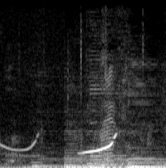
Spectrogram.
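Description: Two rising, sliding whistle calls from a whistling loon in the game The Last Tinker sound over a low steady hum of background music.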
